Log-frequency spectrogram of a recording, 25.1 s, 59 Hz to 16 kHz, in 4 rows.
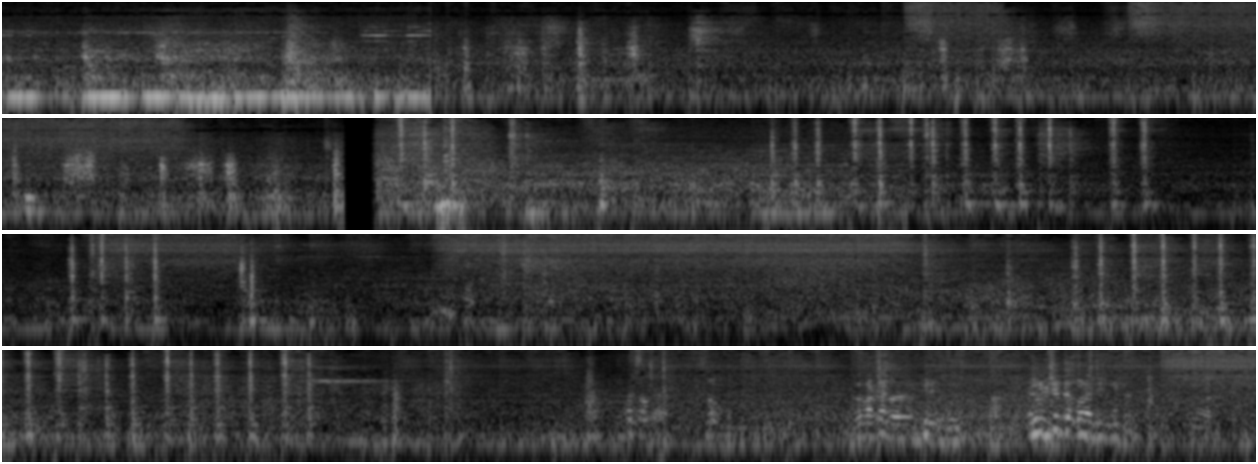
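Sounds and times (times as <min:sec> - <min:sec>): rapid mechanical clicking: 0:10.1 - 0:12.1, 0:12.8 - 0:13.8, 0:17.8 - 0:21.2.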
